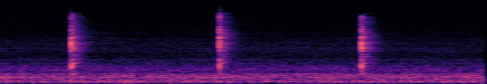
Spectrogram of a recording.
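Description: Mechanical pyramid metronome ticking at a slow tempo: three sharp ticks about a second and a half apart.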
